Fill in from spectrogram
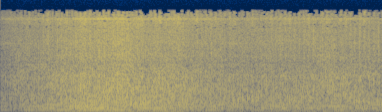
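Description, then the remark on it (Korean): A helicopter used in helicopter training for rescue dogs: its engine whines while its rotor beats out a dense, steady throb. The sound is loud, swelling a little early on, then holding constant, with no voices. “게다가 구조견들은 헬리콥터 훈련도 받습니다.”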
